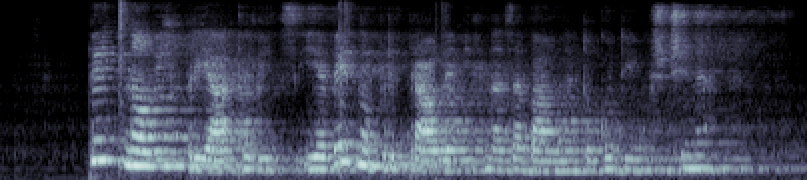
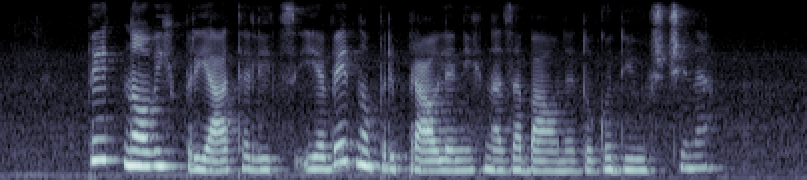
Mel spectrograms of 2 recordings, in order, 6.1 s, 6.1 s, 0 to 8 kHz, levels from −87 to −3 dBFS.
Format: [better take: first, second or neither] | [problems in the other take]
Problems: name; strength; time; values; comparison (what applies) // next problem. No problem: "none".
second | noise reduction (neural separator model SepFormer DNS4)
